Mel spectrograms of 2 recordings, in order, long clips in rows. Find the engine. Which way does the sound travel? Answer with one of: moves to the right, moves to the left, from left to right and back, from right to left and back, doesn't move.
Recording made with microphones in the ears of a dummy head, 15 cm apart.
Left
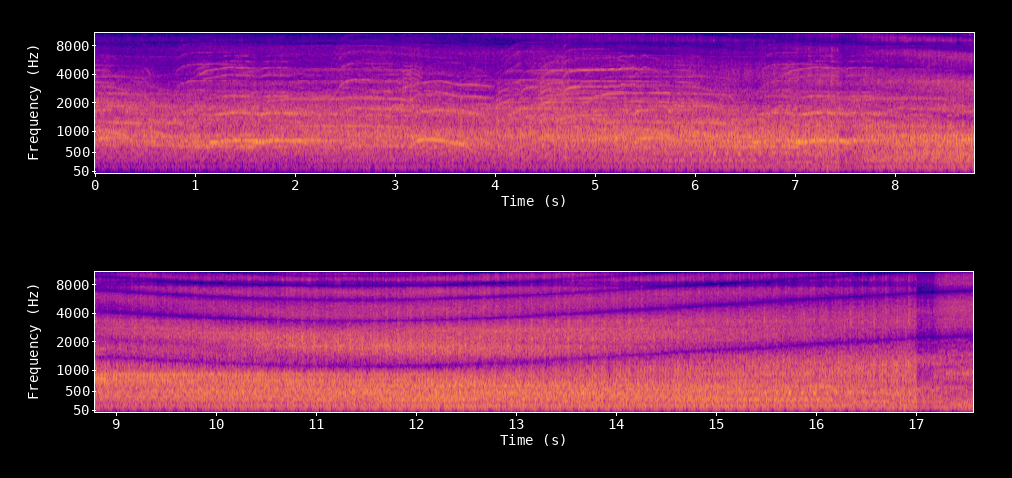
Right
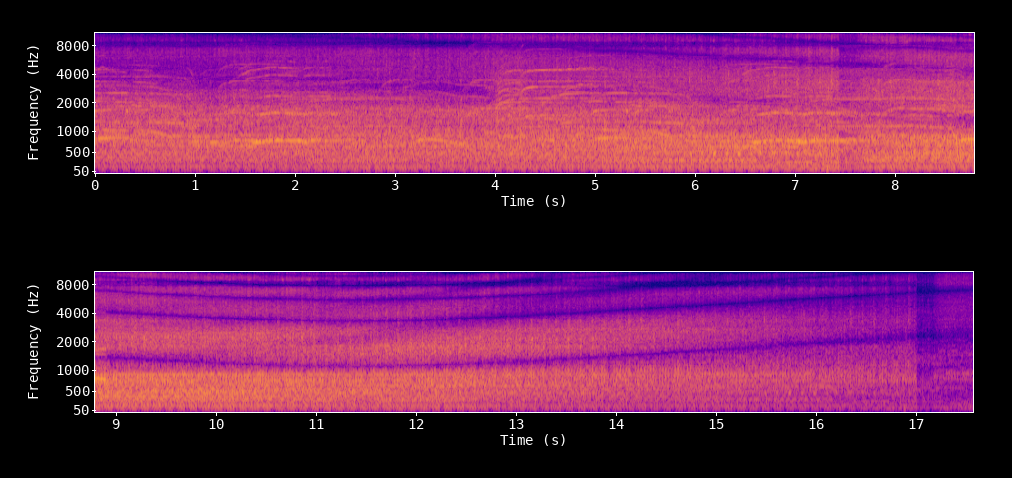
moves to the left.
